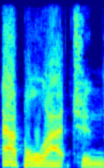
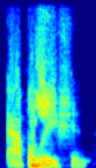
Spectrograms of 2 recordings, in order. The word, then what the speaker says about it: Appalachian: And also, it's not Appalachian State, ESPN. It's Appalachian. I think the reason why they say it is because of the Appalachian Mountains, because that is how you pronounce that.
